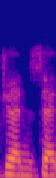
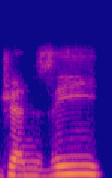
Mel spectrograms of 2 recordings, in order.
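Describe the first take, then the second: First: The letter is said as British 'zed'. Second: The letter is said as American 'zee'.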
